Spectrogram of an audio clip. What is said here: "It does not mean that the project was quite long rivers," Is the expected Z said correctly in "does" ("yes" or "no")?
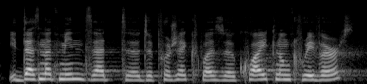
yes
